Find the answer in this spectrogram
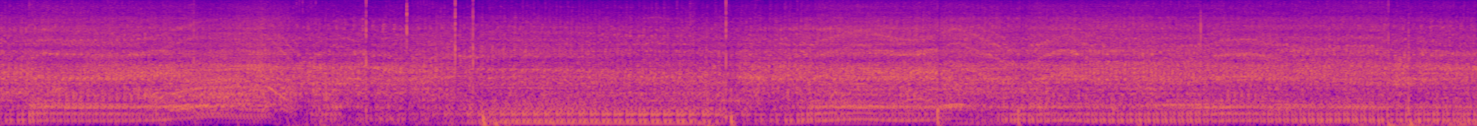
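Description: Adventure motorcycle engine running as it is ridden, the revs rising and falling twice over a steady hiss.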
